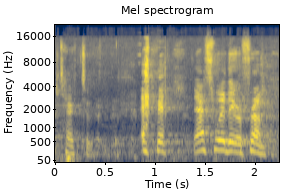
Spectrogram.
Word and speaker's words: Tartu: But that's right, Tartu.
